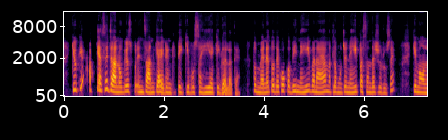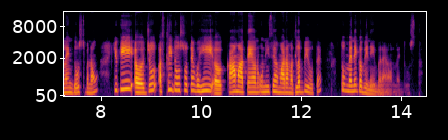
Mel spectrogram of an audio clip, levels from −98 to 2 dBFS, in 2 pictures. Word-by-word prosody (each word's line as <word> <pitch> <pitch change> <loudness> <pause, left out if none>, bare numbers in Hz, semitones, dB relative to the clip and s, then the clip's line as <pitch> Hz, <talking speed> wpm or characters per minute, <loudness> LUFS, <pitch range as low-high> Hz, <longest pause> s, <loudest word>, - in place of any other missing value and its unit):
क्योंकि 305 +5 -1 0.2
आप - - -5
कैसे 355 - +3
जानोगे 225 -4 +6
उस 250 - -3
इंसान 215 -3 +2
की 220 - 0
आइडेंटिटी 200 0 -2
कि 215 - -4
वो 210 +1 -8
सही 205 -1 -3
है 200 - +1
कि 205 - -4
गलत 190 - -2
है। - - -14 0.3
तो 260 - -2
मैंने 205 +1 -1
तो 250 +1 -1
देखो 235 +3 -1
कभी 240 0 -3
नहीं 225 +3 -2
बनाया, 220 -2 0
मतलब 220 -2 -5
मुझे 200 +3 -5
नहीं 205 +2 -2
पसंद 215 -2 -4
है - - -2
शुरू 200 -2 -7
से, 280 - -10 0.4
कि 240 - 0
मैं 205 -3 +1
ऑनलाइन 195 +1 -1
दोस्त 205 +2 -6
बनाऊँ। 195 +6 -5 0.3
क्योंकि 335 +5 +5
अ, 200 -2 +7
जो 270 +9 -2
असली 320 +2 -1
दोस्त 285 -1 -3
होते 275 +1 -2
हैं, 270 - -4
वही 255 +1 +1
अ, 170 -1 +3
काम 230 +3 +5
आते 215 -1 +4
हैं 210 - +3
और 210 - -1
उन्हीं 225 +1 -3
से 240 - 0
हमारा 200 -3 +2
मतलब 205 +3 -1
भी 235 +1 -5
होता 185 +3 -7
है। 280 - -16 0.4
तो 290 - -5
मैंने 250 0 0
कभी 215 -7 -2
नहीं 155 - -7
बनाया - - -12
ऑनलाइन - - -25
दोस्त। - - -27
220 Hz, 250 wpm, -23 LUFS, 200-245 Hz, 0.4 s, अ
